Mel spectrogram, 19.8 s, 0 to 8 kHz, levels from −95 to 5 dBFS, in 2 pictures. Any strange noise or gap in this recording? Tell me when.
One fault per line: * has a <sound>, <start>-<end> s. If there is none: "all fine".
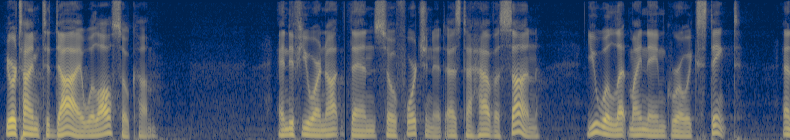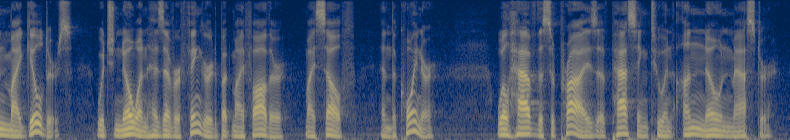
all fine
